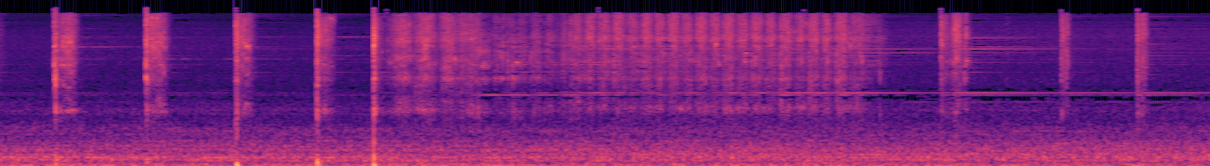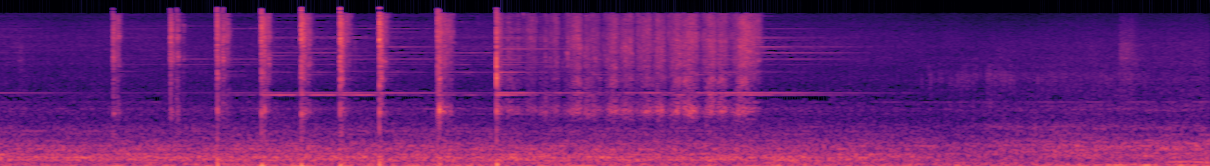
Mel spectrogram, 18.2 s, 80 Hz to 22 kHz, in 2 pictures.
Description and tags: Using an air-powered metal brush on a metal piece.
air, brush, de, industrial, metal, ntg3, power, powered, R, r26, Roland, tools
